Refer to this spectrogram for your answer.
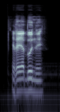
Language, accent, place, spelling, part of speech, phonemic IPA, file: French, France, Lyon, réabonner, verb, /ʁe.a.bɔ.ne/, LL-Q150 (fra)-réabonner.wav
- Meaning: resubscribe (subscribe again or renewing a subscription)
